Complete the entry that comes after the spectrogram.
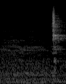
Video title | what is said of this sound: Outrageous October- Urban Decay Naked Skin Foundation Review and Application | there's something in there that you're supposed to shake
